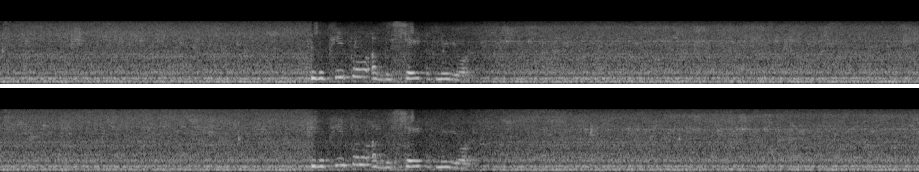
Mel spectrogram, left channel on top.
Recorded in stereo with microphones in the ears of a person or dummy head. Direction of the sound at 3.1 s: 50° left (ahead or behind).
